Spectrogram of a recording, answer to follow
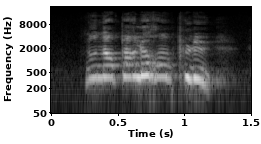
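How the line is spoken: Trembling mouse exclaiming. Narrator (French): s'écria la souris qui tremblait jusqu'au bout de la queue

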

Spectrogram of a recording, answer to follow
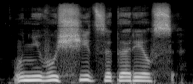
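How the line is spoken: Quiet. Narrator (Russian): тихо выговорил Джендри

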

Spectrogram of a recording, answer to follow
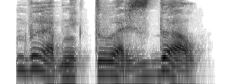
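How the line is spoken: Hiss. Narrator (Russian): прошипел Шуст

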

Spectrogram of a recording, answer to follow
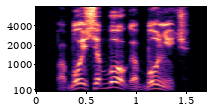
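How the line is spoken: Shout. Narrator (Russian): закричал Гамазин

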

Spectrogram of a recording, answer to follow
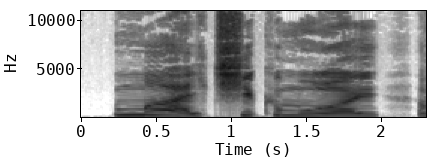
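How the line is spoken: Howling woman. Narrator (Russian): взвыла она

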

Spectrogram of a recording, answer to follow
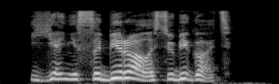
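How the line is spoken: Angry, through gritted teeth. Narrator (Russian): Зло процедила

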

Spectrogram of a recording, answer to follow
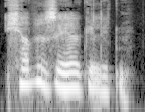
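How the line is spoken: Sad. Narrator (German): sagte, traurig

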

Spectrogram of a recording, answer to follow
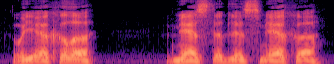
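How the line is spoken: Hoarse rasp, laughing. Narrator (Russian): прохрипел Пол и сам засмеялся

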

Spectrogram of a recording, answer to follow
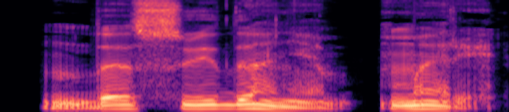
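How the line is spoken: Slow. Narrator (Russian): медленно произнес он

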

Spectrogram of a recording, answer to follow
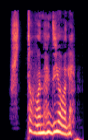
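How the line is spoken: Hoarse wheeze. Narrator (Russian): просипела

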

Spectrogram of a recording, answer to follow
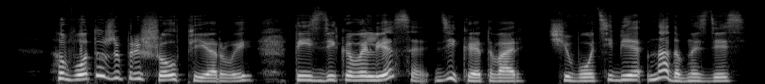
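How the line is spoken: Woman, laughing. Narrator (Russian): женщина сказала, смеясь

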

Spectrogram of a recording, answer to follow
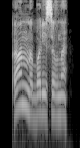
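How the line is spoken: Hesitant objection. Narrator (Russian): попытался возразить офицер, но как-то неуверенно

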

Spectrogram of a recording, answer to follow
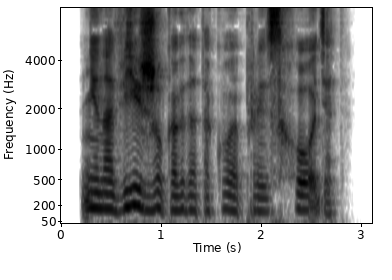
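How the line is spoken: Muttered. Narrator (Russian): пробормотал он

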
